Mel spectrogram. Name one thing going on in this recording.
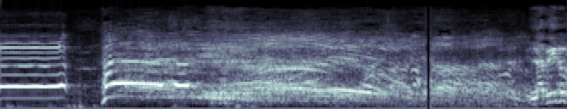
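A large crowd shouts and cries out together.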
